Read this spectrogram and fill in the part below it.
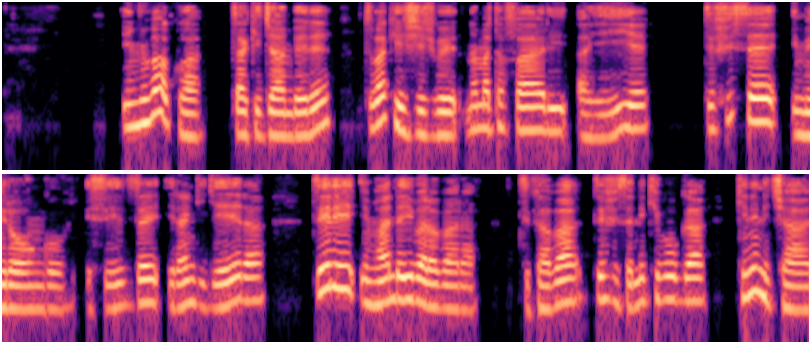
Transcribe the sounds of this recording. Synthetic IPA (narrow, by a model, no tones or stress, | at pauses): iɲuβakwa | z̥akid͡ʒaːmbe̞ɾe̞ | z̥iβakiʃ̬id͡ʒɡwe̞namatafaːɾiahiːje̞ | z̥ifise̞imiɾo̞ːŋɡo̞isize̞iɾaːŋɡiɡe̞ːɾa | z̥iɾiːmhaːnde̞jiβaɾaβaɾa | z̥ikaβaz̥ifise̞nikiβuɡa | kininit͡ʃaːɲe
